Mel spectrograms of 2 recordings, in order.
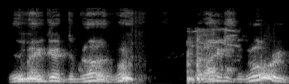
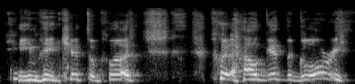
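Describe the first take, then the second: First: It is said in a dog-like voice. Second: It is said in a crying voice.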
